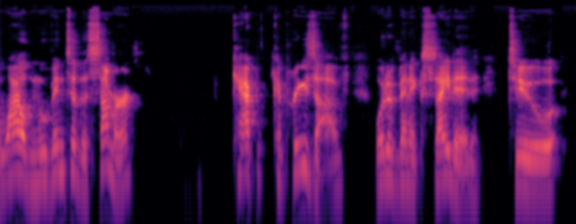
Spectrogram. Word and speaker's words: Kaprizov: Kirill Kaprizov, or Kaprizov, I believe is how they say it in Russia, is supposedly coming to the Minnesota Wild.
